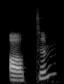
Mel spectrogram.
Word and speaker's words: autumn: For the H in chemist and ghost, the K in knock, the L in the modal verb should, cough, talk, salmon, the N in autumn, and the P in pseudonym, and in the word psychology.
